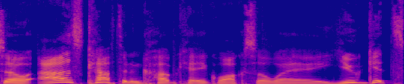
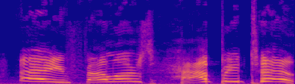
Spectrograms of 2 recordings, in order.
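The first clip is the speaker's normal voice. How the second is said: put-on older man character voice; 12 semitones higher, 6 dB louder than usual. Voicing an older man who is a little cupcake greeting the crew: Captain Cupcake voice. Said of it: "This is Captain Cupcake. And he says".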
